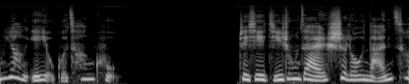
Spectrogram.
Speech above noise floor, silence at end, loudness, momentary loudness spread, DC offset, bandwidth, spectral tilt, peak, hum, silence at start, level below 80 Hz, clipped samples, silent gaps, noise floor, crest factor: over 68 dB; 0 s; -22 LUFS; 10 LU; under 0.1%; 17 kHz; -4 dB/octave; -8 dBFS; none; 0 s; -64 dBFS; under 0.1%; 1.32-2.36 s; under -90 dBFS; 16 dB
